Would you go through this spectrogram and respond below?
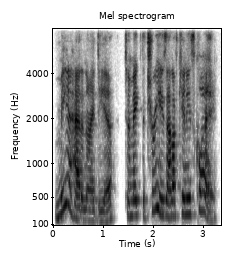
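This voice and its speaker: A woman's voice: on the high side, normal speed. Woman reading a children's story, slightly muffled. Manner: expressive read-aloud with acted dialogue. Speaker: storybook reader. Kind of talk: scripted children's story narration.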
